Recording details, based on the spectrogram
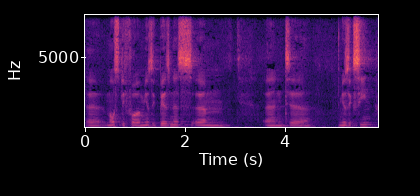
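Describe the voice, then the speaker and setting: Halting man, flat voice. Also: fairly low pitch, a little hiss or hum. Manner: hesitant, many uhs. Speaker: city culture department worker. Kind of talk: round-table self-introduction. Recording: echoey hall with faint ambience.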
